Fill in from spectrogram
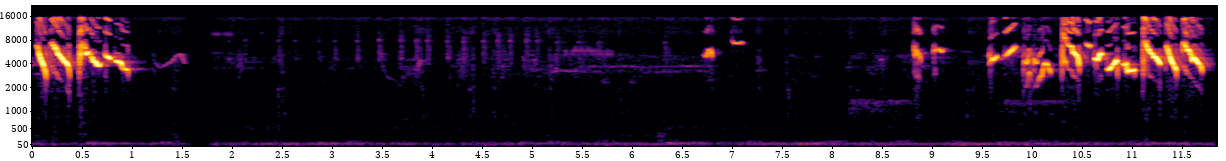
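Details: White-eye song meant to prompt caged birds to sing: a brief burst of high, rapid twittering at the start, a long near-silent pause with low hum, then another quick run of thin chirping notes.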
